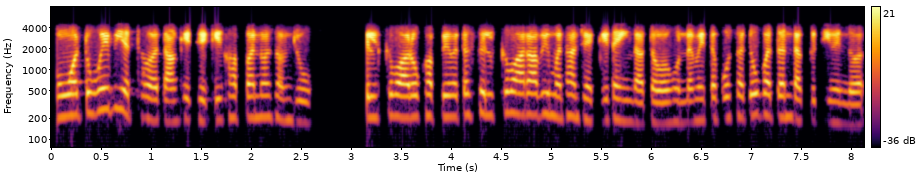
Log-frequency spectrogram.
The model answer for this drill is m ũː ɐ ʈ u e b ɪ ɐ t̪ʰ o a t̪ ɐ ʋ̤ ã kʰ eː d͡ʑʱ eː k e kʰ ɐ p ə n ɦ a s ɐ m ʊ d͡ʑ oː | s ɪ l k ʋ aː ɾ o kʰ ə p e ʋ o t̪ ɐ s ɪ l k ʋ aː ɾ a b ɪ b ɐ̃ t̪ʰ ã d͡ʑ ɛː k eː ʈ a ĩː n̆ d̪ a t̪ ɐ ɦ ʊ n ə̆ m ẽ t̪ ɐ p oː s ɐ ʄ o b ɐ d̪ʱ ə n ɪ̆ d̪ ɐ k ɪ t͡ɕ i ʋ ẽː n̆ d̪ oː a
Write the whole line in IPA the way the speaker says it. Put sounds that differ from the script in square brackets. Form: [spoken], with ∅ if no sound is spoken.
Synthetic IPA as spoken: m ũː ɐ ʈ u e b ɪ ɐ t̪ʰ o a t̪ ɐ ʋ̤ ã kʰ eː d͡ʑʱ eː k e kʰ ɐ p ə n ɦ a s ɐ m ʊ d͡ʑ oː | s ɪ l k ʋ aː ɾ o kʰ [ɐ] p e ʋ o t̪ ɐ s ɪ l k ʋ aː ɾ a b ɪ [m] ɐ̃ t̪ʰ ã d͡ʑ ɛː k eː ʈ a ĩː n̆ d̪ a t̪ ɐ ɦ ʊ n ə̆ m ẽ t̪ ɐ p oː s ɐ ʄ o b ɐ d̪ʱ ə n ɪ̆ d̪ ɐ k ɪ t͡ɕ i ʋ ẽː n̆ d̪ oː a

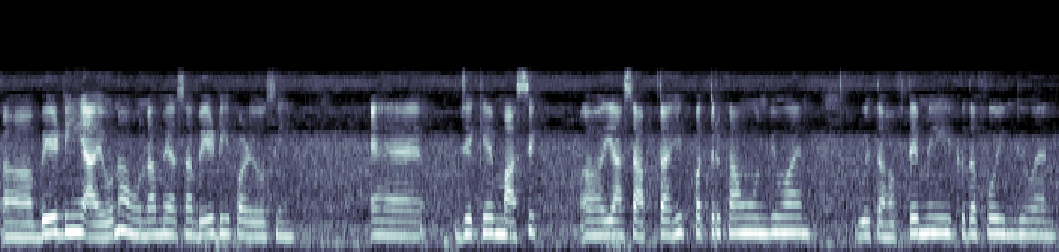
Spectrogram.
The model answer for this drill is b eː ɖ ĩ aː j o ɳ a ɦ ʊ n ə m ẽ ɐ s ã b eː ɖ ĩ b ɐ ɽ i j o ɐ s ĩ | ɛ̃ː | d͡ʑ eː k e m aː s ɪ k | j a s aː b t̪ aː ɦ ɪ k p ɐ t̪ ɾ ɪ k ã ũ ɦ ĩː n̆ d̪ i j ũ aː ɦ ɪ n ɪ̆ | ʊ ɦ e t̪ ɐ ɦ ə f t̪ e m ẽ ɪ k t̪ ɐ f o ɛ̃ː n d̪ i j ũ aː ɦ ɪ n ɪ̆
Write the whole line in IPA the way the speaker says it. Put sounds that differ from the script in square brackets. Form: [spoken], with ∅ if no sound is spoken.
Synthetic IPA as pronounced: b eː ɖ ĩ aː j o [n] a ɦ ʊ n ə m ẽ ɐ s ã b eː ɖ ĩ [p] ɐ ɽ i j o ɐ s ĩ | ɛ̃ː | d͡ʑ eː k e m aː s ɪ k | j a s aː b t̪ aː ɦ ɪ k p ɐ t̪ ɾ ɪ k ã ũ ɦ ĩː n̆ d̪ i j ũ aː ɦ ɪ n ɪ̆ | ʊ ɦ e t̪ ɐ ɦ [ɐ] f t̪ e m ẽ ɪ k [d̪] ɐ f o [ĩː] n d̪ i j ũ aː ɦ ɪ n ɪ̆

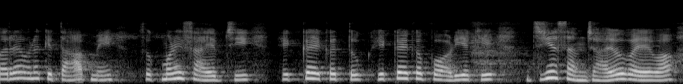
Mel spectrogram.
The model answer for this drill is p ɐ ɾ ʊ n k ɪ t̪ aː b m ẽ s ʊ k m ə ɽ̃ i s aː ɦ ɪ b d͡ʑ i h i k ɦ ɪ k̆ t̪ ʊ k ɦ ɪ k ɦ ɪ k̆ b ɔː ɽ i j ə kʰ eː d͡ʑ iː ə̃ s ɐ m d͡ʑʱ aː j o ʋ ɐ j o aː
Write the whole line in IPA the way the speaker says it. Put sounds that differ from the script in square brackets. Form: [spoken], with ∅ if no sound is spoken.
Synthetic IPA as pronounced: p ɐ ɾ ʊ n k ɪ t̪ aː b m ẽ s ʊ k m ə ɽ̃ i s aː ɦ ɪ b d͡ʑ [iː] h [ɪ] k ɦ ɪ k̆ t̪ ʊ k ɦ ɪ k ɦ ɪ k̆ [p] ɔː ɽ i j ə kʰ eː d͡ʑ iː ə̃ s ɐ m d͡ʑʱ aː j o ʋ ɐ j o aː

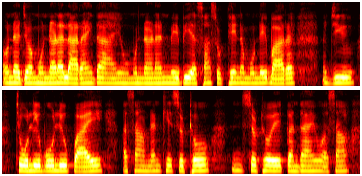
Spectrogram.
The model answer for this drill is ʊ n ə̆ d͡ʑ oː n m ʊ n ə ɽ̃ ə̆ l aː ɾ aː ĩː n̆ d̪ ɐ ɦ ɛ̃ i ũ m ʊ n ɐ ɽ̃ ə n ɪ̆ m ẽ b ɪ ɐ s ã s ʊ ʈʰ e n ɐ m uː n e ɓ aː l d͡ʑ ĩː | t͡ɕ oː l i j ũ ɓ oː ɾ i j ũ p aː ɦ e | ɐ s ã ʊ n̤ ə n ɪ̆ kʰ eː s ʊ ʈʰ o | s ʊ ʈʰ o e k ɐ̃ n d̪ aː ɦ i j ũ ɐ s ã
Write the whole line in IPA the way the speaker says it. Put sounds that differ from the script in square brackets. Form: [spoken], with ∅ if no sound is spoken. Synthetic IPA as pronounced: ʊ n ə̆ d͡ʑ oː [∅] m ʊ n ə ɽ̃ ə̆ l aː ɾ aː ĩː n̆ d̪ [a] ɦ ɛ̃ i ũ m ʊ n [ə] ɽ̃ ə n ɪ̆ m ẽ b ɪ ɐ s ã s ʊ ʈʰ e n ɐ m uː n e ɓ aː [ɾ] d͡ʑ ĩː | t͡ɕ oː l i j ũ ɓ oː [l] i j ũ p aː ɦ e | ɐ s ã ʊ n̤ ə n ɪ̆ kʰ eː s ʊ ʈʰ o | s ʊ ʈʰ o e k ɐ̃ n d̪ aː ɦ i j ũ ɐ s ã

